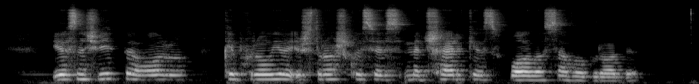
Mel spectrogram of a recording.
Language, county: Lithuanian, Klaipėda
